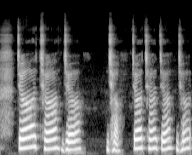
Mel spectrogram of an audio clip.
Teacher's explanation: ये स्पर्श संघर्षी व्यंजन है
